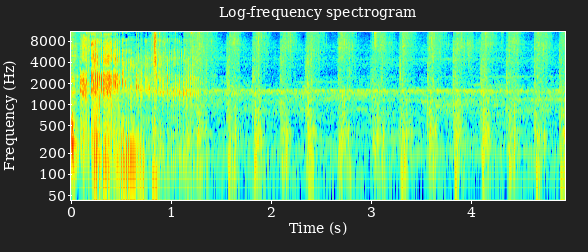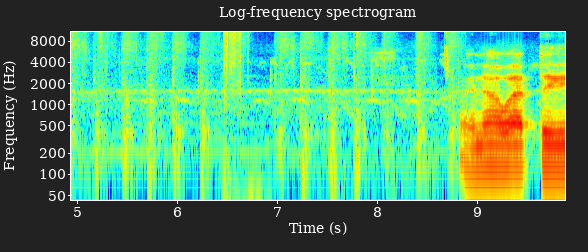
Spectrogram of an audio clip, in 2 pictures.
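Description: Quick footsteps patter steadily on soft ground.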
